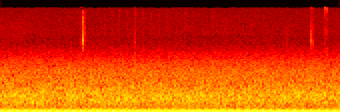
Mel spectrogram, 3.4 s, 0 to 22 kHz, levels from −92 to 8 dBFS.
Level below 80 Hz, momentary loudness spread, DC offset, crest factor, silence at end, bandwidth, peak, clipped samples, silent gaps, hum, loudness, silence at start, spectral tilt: -16 dBFS; 1 LU; under 0.1%; 10 dB; 0 s; 16.5 kHz; -4 dBFS; under 0.1%; none; none; -19 LUFS; 0 s; -6.5 dB/octave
